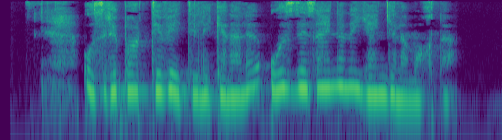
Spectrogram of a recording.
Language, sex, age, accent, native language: Uzbek, female, 18-24, Qashqadaryo, Uzbek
